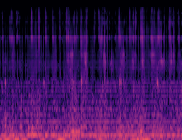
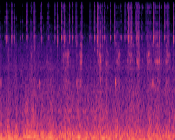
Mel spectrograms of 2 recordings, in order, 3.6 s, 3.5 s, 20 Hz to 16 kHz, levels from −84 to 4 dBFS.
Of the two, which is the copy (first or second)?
first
